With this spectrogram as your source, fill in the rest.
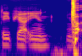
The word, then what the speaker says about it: DPR IAN: studio gprn hey hey is that so much pronounced correctly um yes that is correct DPR Ian talking to that bad boy eat that microphone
